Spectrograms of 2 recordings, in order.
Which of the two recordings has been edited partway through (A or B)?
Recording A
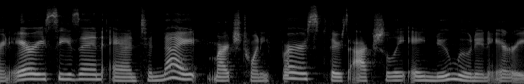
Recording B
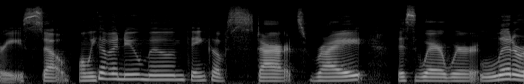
B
